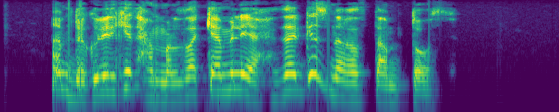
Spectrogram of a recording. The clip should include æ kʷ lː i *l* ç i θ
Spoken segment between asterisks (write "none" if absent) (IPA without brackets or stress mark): l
